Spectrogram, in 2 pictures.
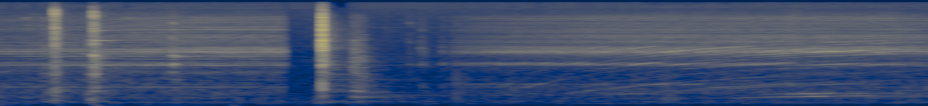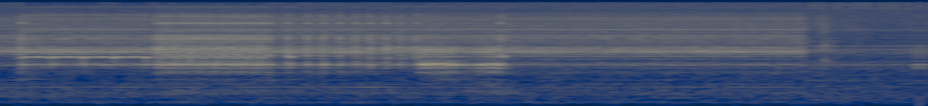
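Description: A few clicks, then a thin high whine rises and settles into a steady hum with light seek chatter; a healthy drive spinning up.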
